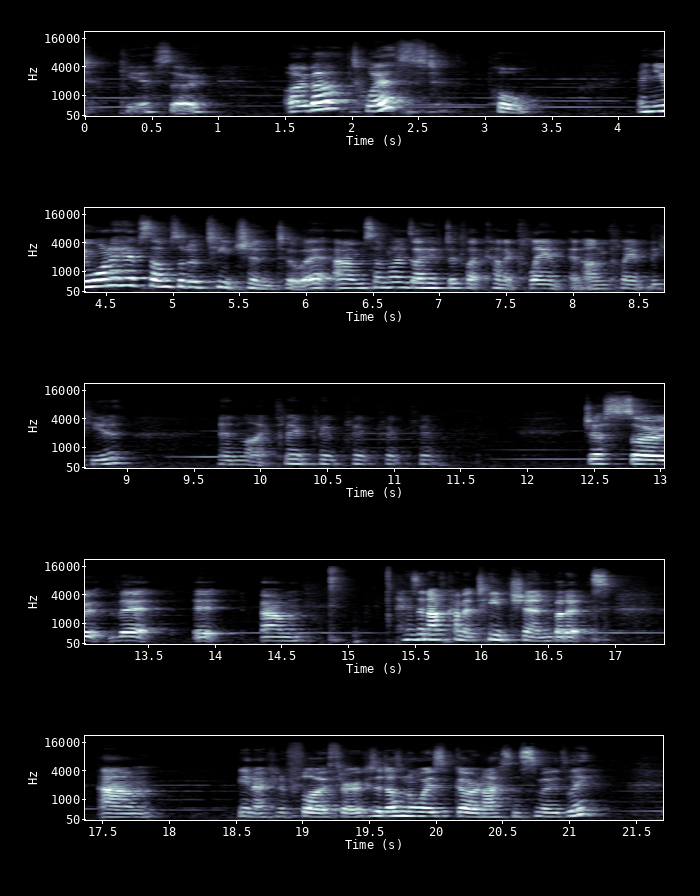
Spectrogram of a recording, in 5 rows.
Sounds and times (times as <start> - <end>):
Speech: 0.0 - 0.9, 1.5 - 3.4, 4.2 - 9.0, 9.7 - 11.4, 12.4 - 14.7, 15.4 - 17.9, 18.6 - 21.3
Music: 0.0 - 21.7.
